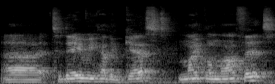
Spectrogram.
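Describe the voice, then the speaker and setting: A young American man hosts a casual podcast. He talks in a laid-back, slangy manner at a middling pitch. The recording is roomy and echoey. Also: normal speed, a little mellow. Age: young adult. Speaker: podcast host.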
